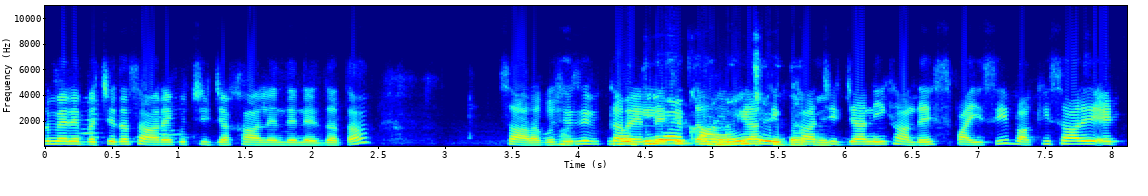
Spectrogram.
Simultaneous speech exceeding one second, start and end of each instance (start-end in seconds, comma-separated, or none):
4.3-5.9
